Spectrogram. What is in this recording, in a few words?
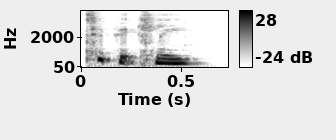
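"typically", British English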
